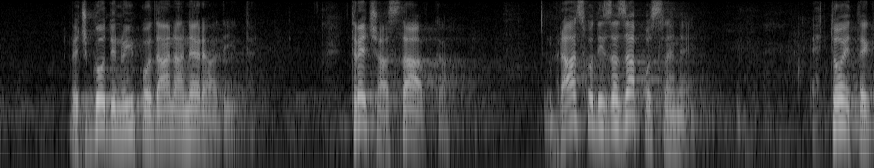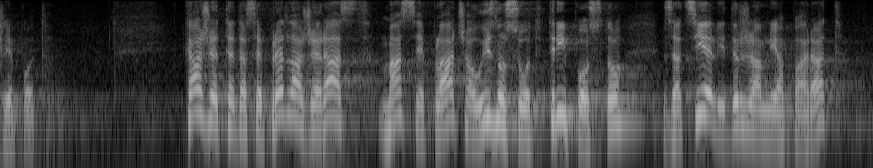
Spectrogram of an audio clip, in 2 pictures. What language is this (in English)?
Croatian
